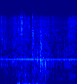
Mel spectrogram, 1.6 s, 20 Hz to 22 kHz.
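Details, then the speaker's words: 790/890 motorcycle idling at high elevation while warming up on the road to Black Lake near Cuprum, Idaho: thin, steady high-pitched whistle over quiet idle from the fuel tank vent; harmless, don't open the gas cap, goes away later. "It's the vent. And when it's warming up and you're at high elevation, you'll get that whine from the vent."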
